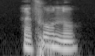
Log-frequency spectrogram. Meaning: 1. stove (cooker) 2. stove (heater) 3. chamber (of a tobacco pipe) 4. beggar, hobo
- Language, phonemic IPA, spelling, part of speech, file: French, /fuʁ.no/, fourneau, noun, Fr-fourneau.ogg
